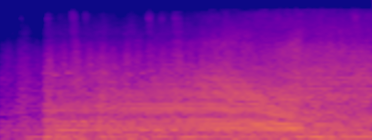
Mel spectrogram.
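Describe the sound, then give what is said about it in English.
A motorbike engine revs and accelerates hard on sand: a loud, continuous roar whose pitch climbs as the throttle opens. “works the throttle and is soon accelerating at a tremendous rate.”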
